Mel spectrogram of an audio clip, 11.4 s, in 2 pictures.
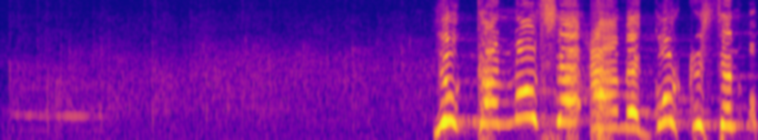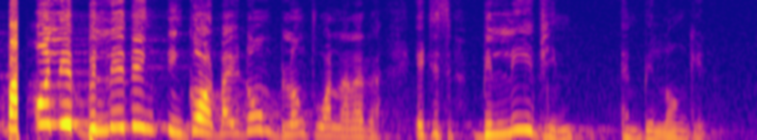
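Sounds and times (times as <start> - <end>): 
crowd applauding: 0.0 - 3.9
speech: 4.0 - 11.1.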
